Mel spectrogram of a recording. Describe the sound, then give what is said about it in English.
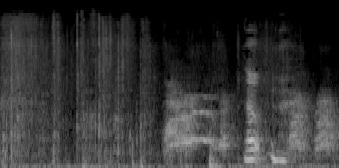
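A Chihuahua barks, likely at a delivery driver: a few sharp, high yaps cluster near the end over a murky, noisy background with indistinct talk. “our famous Chihuahua. You can probably hear him barking. He's probably after the UPS man.”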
